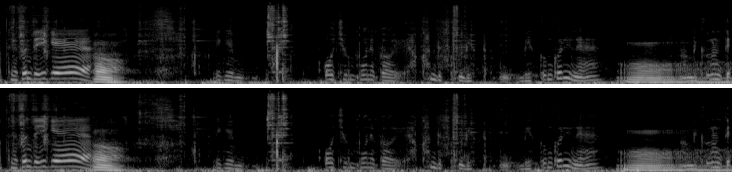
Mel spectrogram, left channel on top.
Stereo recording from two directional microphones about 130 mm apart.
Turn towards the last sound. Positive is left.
turn(degrees=25)  # may be behind; listen again after turning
